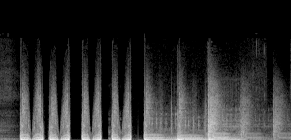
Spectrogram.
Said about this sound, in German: … ist der dritte Song und den hören wir uns jetzt an.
